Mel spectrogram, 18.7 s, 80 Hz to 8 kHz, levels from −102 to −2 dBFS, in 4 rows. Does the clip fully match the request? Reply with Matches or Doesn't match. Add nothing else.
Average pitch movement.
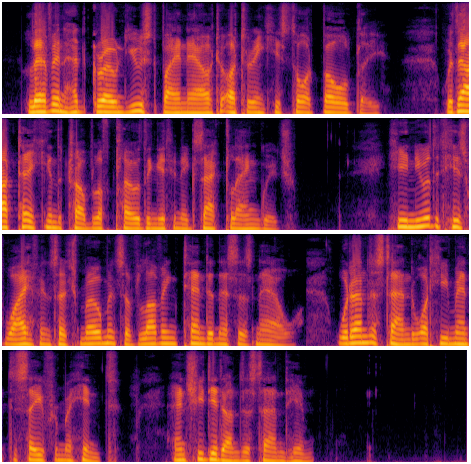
Matches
